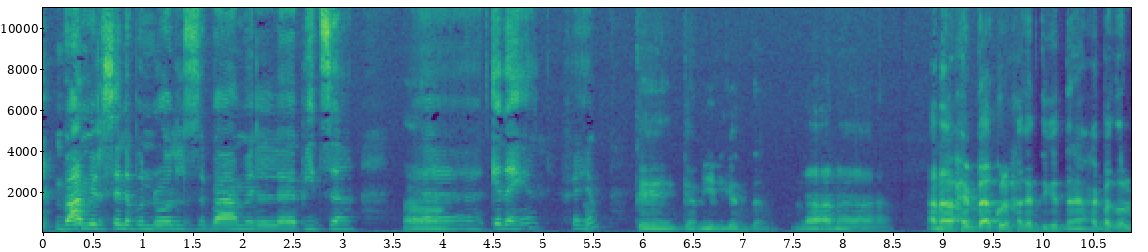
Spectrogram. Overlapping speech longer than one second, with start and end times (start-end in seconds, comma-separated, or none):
none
